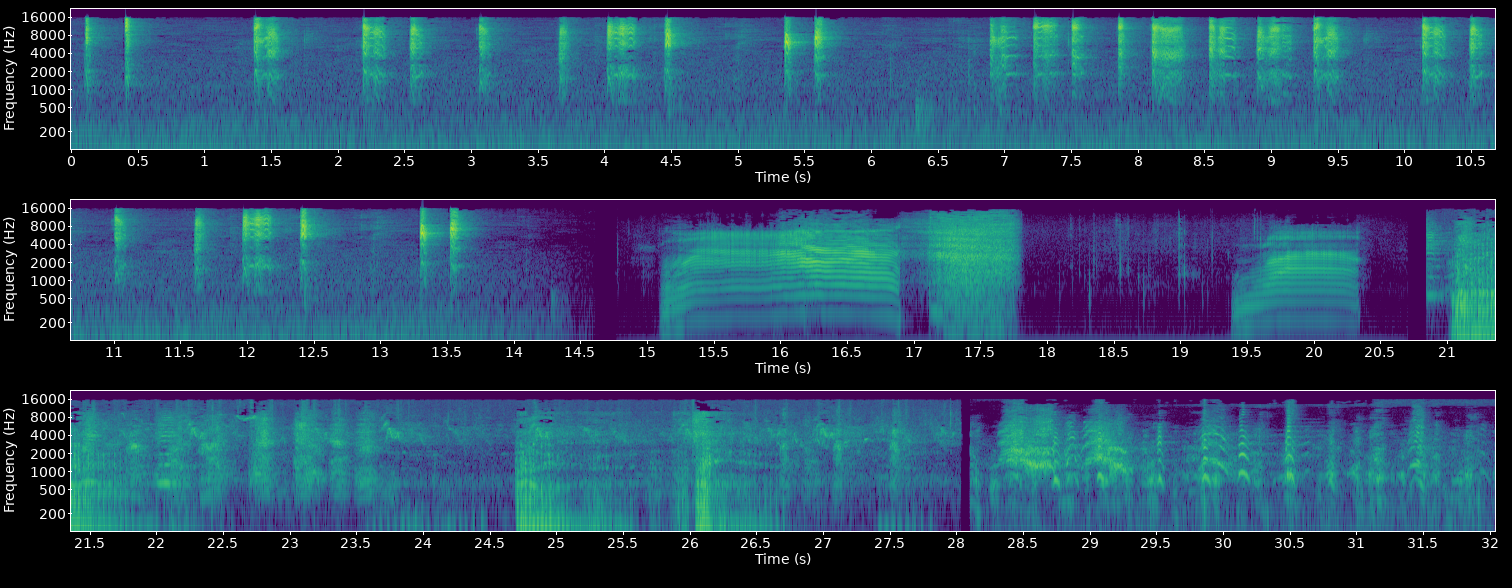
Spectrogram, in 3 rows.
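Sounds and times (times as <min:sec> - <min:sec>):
cat meowing: 0:15.1 - 0:16.9, 0:19.4 - 0:20.4.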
